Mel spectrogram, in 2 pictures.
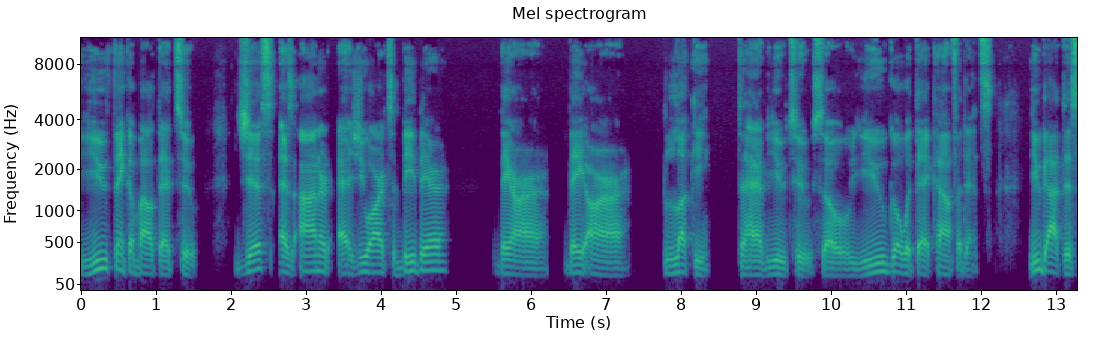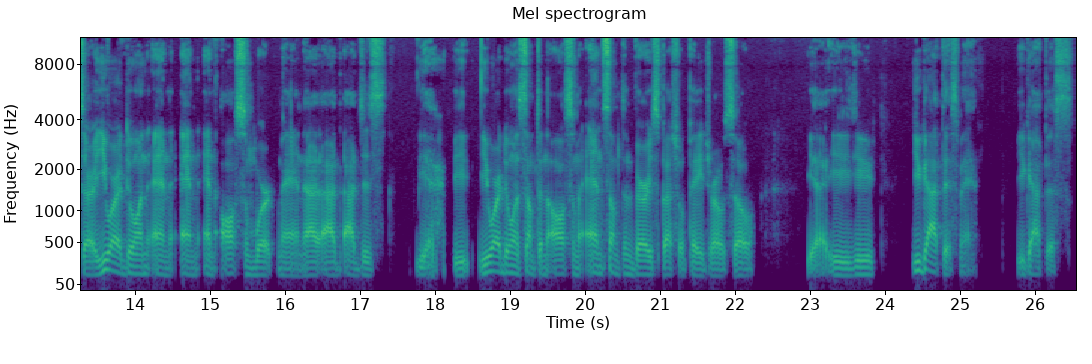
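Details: Stuttering in the adult male podcast host, with audible word and phrase repetitions.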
